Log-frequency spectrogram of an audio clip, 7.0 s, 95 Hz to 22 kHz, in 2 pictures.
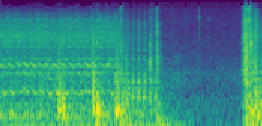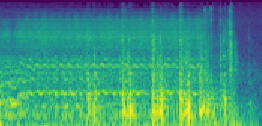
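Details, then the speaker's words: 1978 Ford F-250 first cold crank in about three months, very bad battery just put on the charger: slow, uneven starter bursts, pause, cranks again without catching; weak battery in the cold suspected, not confirmed. "go come on truck no damn it"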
